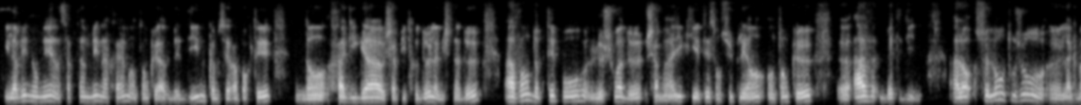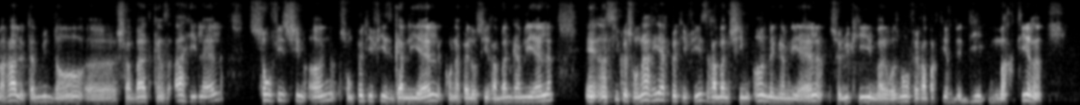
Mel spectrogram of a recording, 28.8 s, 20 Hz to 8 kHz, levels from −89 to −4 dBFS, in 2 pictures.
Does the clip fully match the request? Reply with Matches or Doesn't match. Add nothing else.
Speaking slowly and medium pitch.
Doesn't match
